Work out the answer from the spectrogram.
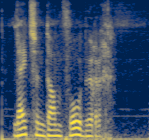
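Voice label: "Leidschendam-Voorburg", Dutch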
